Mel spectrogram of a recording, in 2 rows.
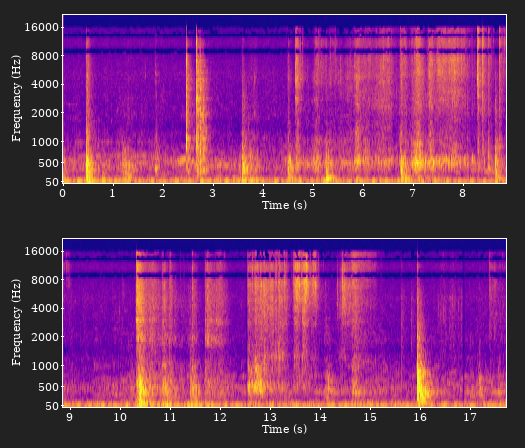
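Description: Kitchen clatter while cooking: pots, dishes and utensils knocking and scraping in irregular clicks and clanks, with a sharp knock about 16 seconds in.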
